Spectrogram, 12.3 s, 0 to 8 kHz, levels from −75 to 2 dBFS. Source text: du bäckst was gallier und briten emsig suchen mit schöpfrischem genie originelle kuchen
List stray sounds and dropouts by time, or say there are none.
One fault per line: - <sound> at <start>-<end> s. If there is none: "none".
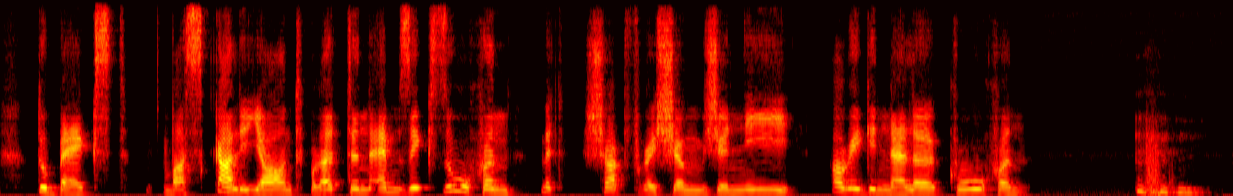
- laugh at 11.3-12.1 s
